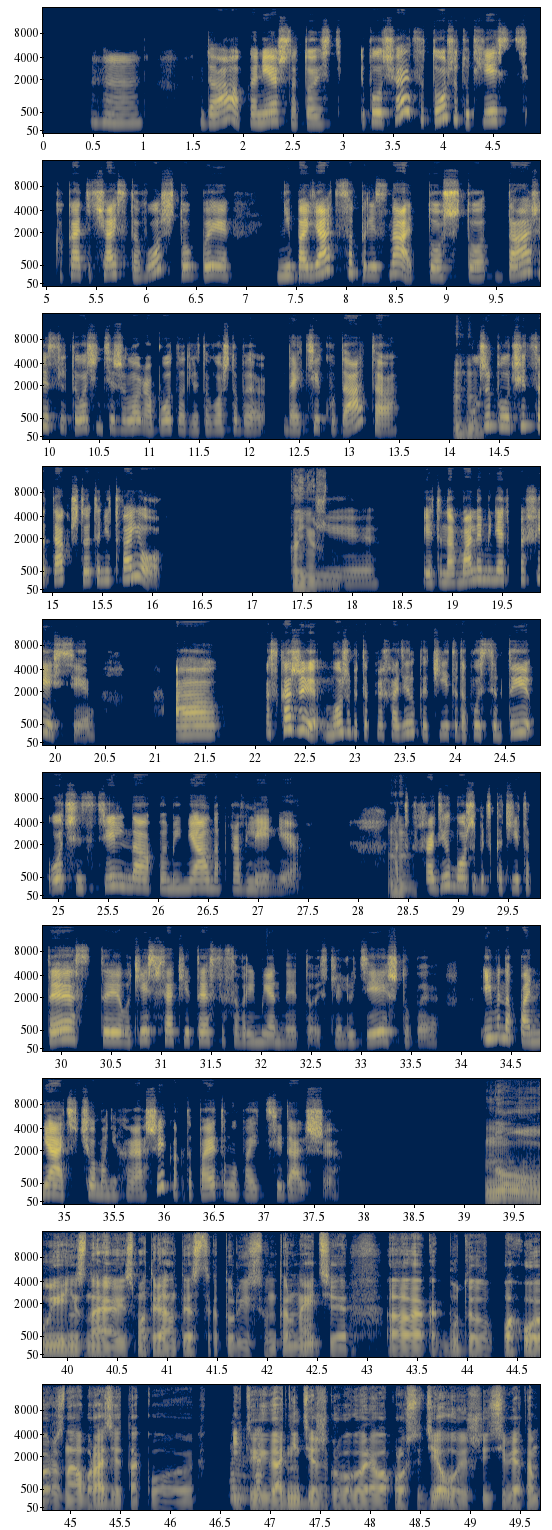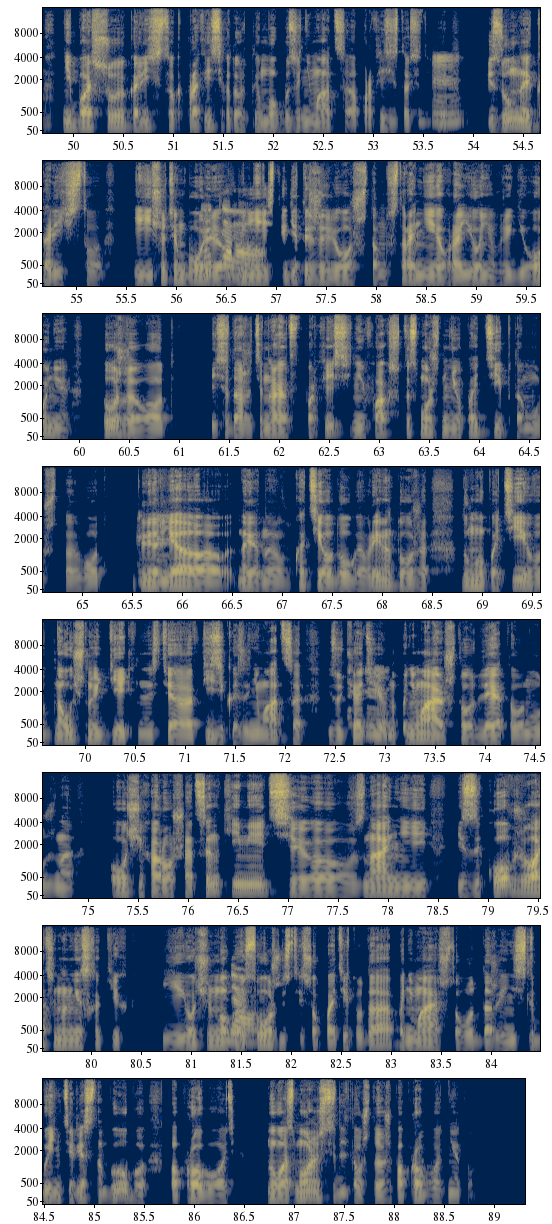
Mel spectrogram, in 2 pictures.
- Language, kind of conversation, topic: Russian, podcast, Как выбрать работу, если не знаешь, чем заняться?
- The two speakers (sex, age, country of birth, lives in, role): female, 25-29, Russia, United States, host; male, 20-24, Russia, Estonia, guest
- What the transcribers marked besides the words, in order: tapping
